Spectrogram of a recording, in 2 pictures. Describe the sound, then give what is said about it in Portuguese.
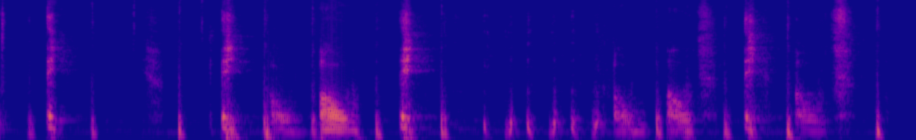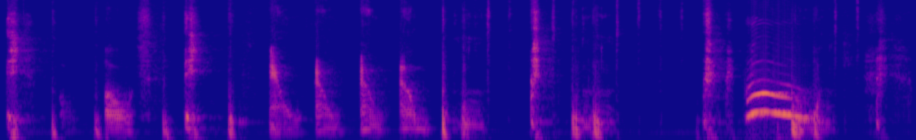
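A single performer beatboxes a soundtrack theme: rapid, crisp mouth clicks and pops in a steady rhythm, woven with hummed melodic vocal lines and a bending, warbling sung tone near the end. “eu gostava de fazer trilhas de novela, trilhas de filme. …, qual foi o som que você fez a primeira vez? Asas Indomáveis.”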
